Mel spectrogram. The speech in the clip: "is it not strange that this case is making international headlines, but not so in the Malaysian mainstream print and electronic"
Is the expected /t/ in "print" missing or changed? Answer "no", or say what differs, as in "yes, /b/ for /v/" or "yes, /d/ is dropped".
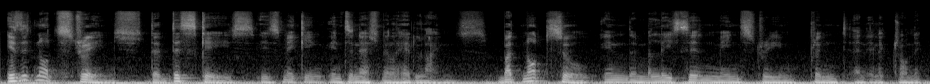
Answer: no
